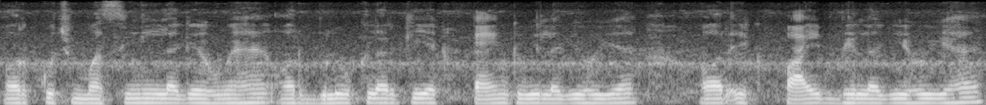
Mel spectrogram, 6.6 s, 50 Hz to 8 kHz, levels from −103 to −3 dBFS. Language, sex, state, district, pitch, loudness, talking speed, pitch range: Hindi, male, Uttar Pradesh, Ghazipur, 120 Hz, -17 LUFS, 210 wpm, 115-125 Hz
